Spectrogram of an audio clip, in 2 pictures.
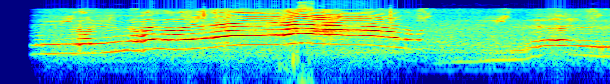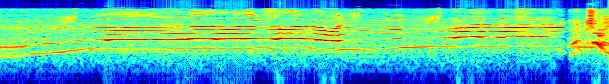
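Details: Domestic cat at a door giving long, loud, wavering yowls that rise and fall in pitch. A strained howl runs for the first four seconds, then drawn-out moaning cries follow one after another.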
